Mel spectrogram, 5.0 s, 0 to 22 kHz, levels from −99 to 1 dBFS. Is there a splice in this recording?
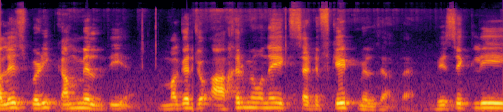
yes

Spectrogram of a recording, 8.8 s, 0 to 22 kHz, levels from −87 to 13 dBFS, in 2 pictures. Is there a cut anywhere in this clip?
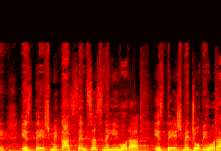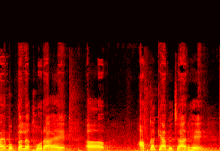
no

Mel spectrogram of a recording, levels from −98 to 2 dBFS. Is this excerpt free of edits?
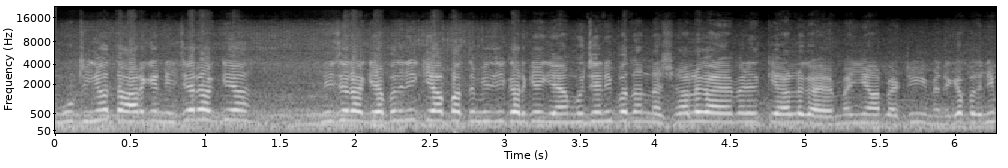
yes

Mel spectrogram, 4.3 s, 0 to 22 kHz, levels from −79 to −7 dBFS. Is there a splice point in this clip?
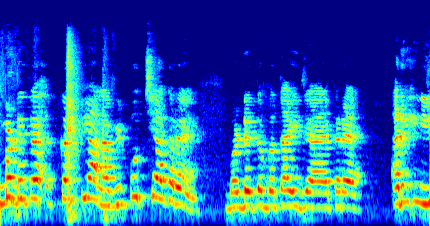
no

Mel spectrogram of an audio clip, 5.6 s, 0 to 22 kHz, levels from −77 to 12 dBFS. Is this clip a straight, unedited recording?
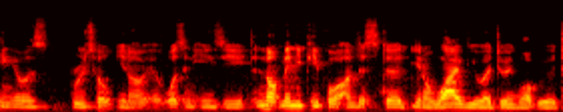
no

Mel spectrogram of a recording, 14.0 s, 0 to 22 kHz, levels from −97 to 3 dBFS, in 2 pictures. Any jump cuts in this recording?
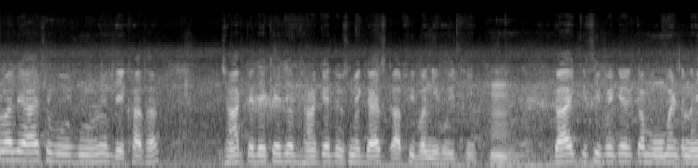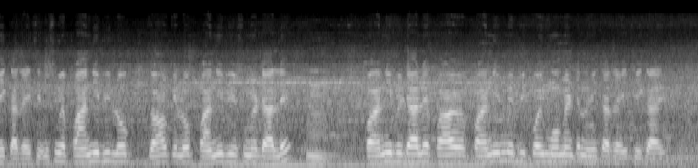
no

